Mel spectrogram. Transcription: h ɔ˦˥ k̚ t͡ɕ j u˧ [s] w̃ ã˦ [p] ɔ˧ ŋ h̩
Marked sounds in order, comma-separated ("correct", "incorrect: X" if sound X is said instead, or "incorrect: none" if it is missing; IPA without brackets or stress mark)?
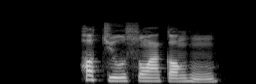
correct, incorrect: k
